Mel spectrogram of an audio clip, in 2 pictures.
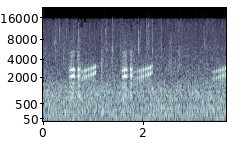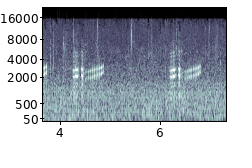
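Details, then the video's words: Steady rain hiss carries a frog's short rising croaks, often preceded by a pair of sharp clicks, sounding in clusters about every one to two seconds during an evening shower. "20 minutes evening rain sound effect with frog sound."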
